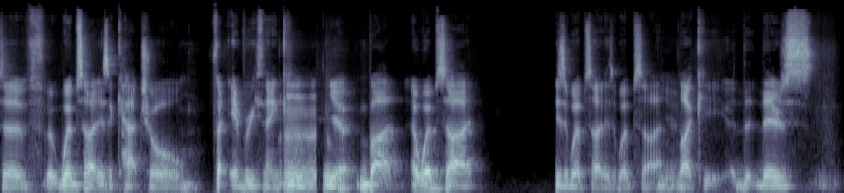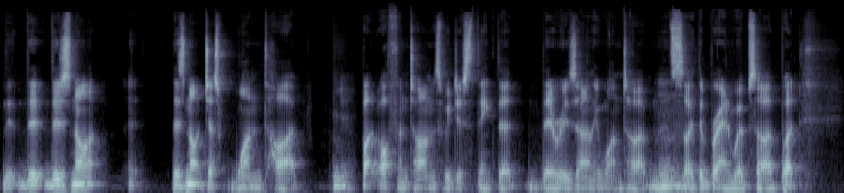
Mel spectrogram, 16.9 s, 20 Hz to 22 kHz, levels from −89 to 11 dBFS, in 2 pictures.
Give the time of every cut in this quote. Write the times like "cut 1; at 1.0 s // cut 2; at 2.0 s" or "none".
cut 1; at 3.2 s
